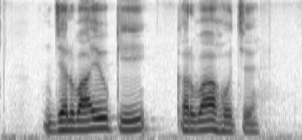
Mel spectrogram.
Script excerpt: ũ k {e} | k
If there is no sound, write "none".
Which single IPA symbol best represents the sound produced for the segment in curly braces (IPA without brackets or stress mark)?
i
